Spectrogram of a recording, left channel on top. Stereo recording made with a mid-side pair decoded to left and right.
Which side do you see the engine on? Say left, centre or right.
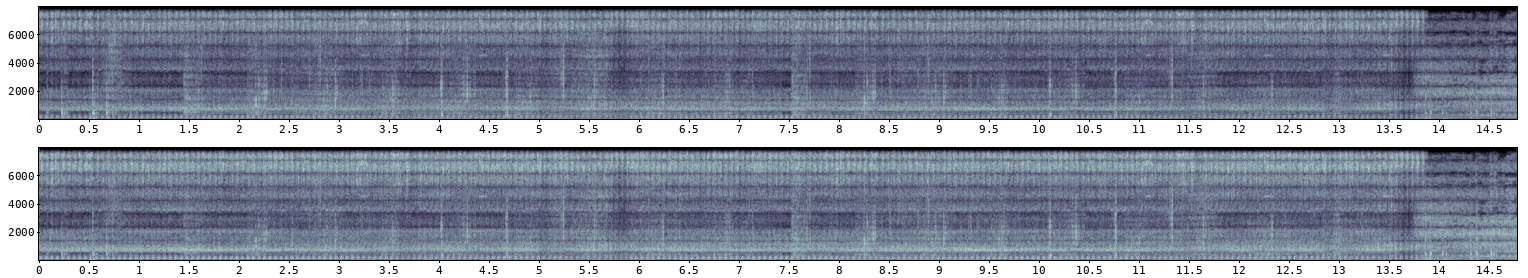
right.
